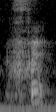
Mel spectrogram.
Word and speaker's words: fait: So the past participle of faire is fait. Fait. That's spelled F-A-I-T. Fait.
